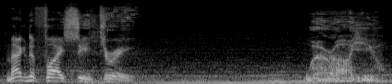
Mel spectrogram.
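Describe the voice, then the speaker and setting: A terse, resolute lieutenant. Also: male voice, on the low side, big pitch swings, music in the background, heavily acted. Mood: steady. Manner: terse, measured statements. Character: resolute male space marine lieutenant, steady and controlled. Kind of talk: game cutscene dialogue. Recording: game audio with score underneath.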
